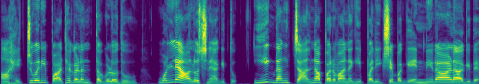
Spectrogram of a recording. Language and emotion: Kannada, happy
